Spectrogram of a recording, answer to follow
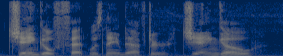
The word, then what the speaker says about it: Django: Do you think Jango Fett was named after Django? They're spelled D differently. is silent.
